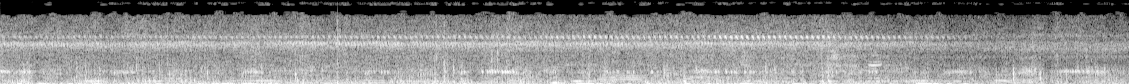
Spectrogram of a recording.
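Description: Insects trilling steadily in a thin, high, unbroken tone, over an uneven low rumble from the moving microphone.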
